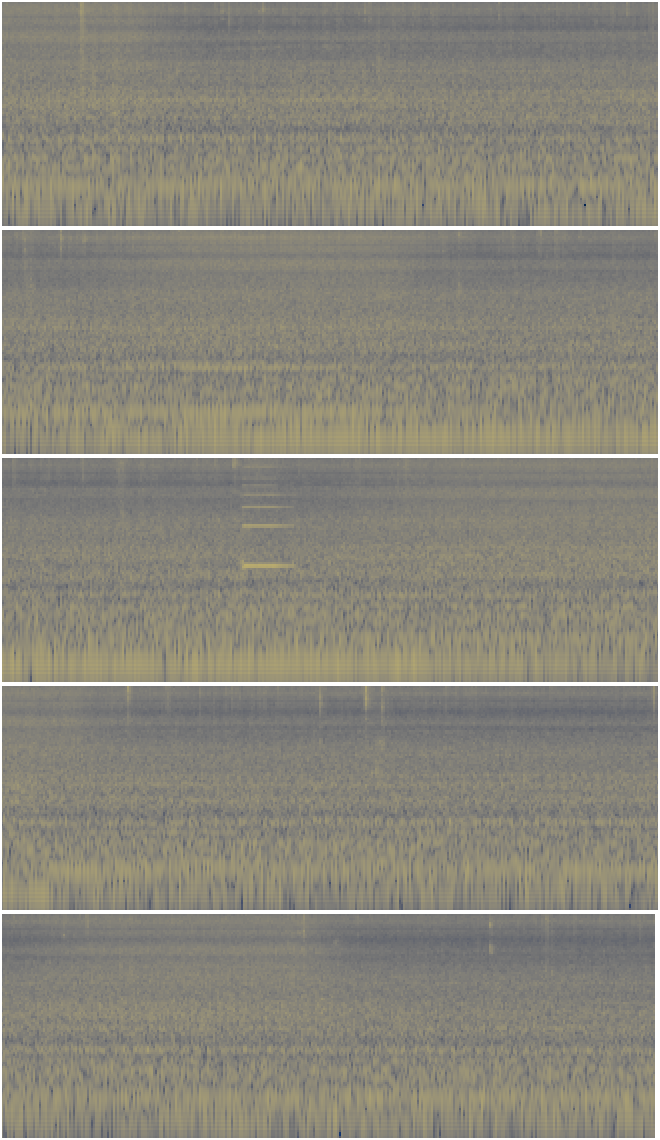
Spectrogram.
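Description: Volvo bus under way, heard from inside: a steady engine and road noise whose low drone is heavier through the middle and eases about two-thirds of the way in. A single short electronic beep sounds about halfway.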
